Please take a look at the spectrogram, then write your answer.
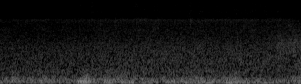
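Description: Thunderstorm in a village in the Modasa area of Gujarat during the monsoon, steady heavy rain hissing with a low rumble of thunder swelling briefly, no voices.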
